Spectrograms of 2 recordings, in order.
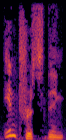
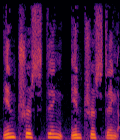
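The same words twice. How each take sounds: First: Said in the usual way. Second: High sing-song. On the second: Real, not acted. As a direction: pitch the word way up, pondering. Repeats word, pitch jumps up.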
